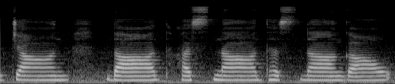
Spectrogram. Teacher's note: अनुनासिक क्या होता है, इनका उच्चारण नाक और मुंह से होता है। अनुनासिक का उच्चारण नाक और मुंह से होता है,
